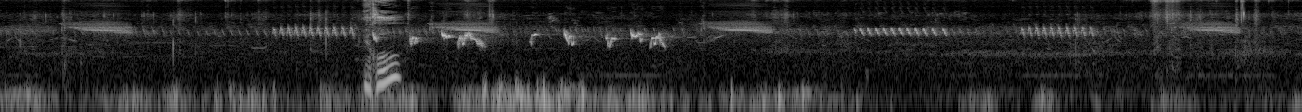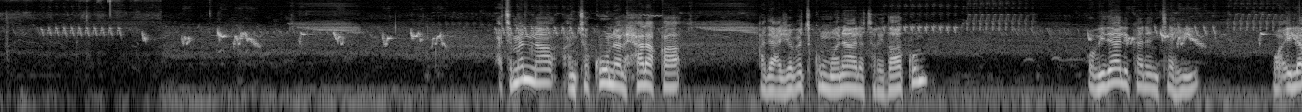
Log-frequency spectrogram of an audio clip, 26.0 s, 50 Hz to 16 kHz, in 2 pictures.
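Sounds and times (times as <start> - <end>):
footsteps on dirt path: 0.0 - 3.9, 10.6 - 18.0
songbirds chirping and trilling: 0.0 - 26.0.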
